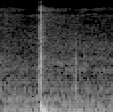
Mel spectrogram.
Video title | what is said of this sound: How To Bury Wires | you hear a little thumping noise that's the pipe and you know that you're getting it down really well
